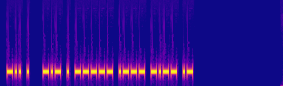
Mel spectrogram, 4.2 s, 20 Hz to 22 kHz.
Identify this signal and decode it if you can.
Morse code, heard as a keyed tone, about 40 wpm, 700 Hz. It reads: DE KE0JYA
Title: USA Callsign DE Callsign 40wpm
